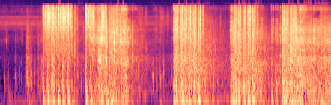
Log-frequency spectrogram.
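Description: Sustained bursts of pistol gunfire in a Counter-Strike esports match, loud dense volleys in several clusters separated by short lulls, with no talk over them.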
